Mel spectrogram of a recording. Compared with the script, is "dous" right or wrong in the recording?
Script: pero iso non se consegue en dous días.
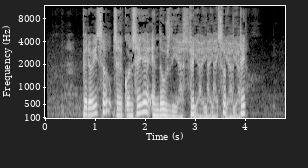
right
